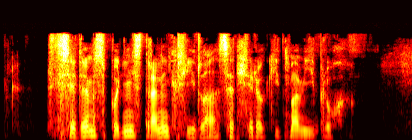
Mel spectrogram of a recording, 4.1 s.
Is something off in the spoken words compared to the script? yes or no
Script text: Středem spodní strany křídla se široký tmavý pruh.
no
